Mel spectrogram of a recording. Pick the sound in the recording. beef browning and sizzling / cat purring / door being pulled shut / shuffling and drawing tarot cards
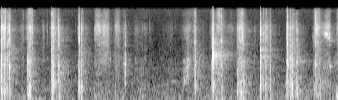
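shuffling and drawing tarot cards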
